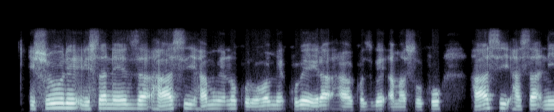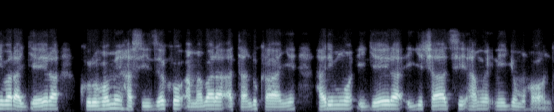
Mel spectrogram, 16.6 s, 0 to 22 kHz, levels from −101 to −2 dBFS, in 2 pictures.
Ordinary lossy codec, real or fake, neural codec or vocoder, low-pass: Opus, 32 kbps; real; none; 7.2 kHz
